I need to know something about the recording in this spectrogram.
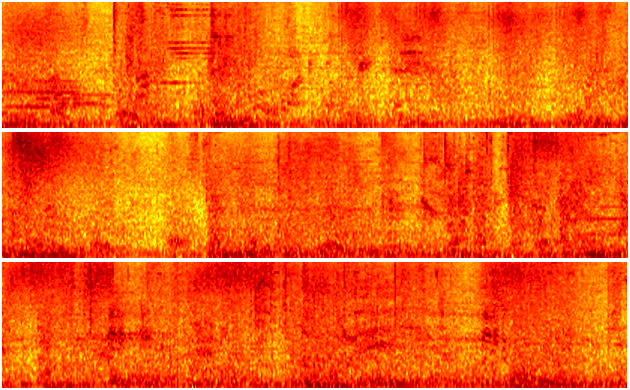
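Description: Magic spells crackle and explode in a game battle.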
